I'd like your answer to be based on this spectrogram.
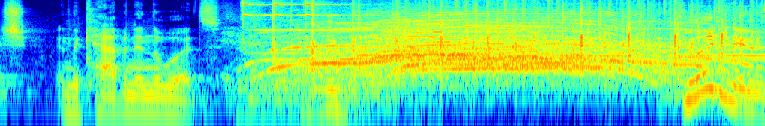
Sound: cheers and applause

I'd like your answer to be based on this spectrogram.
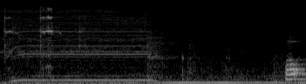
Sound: phone buzzes

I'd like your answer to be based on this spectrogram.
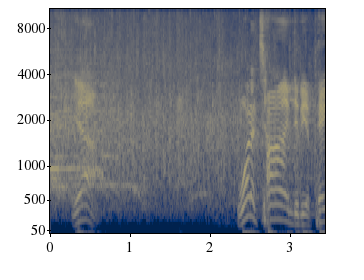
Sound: cheering and applause

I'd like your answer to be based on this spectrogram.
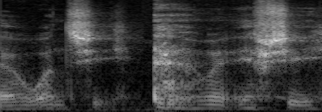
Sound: clears throat

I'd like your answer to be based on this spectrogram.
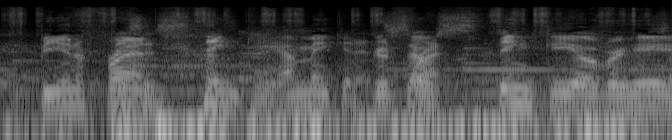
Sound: chuckling

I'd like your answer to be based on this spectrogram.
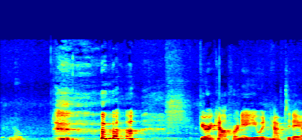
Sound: laughs

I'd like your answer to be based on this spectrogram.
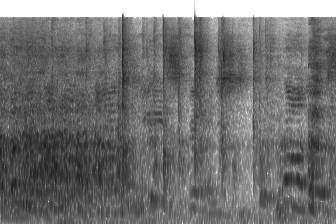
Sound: audience laughs

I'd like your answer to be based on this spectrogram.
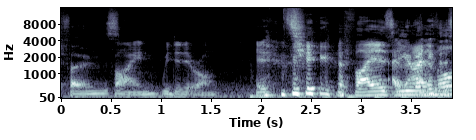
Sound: both laugh

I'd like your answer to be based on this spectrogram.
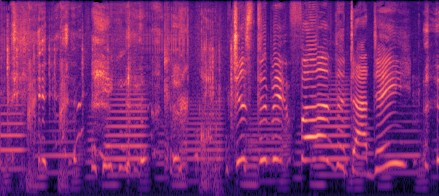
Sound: kids giggle; snorts

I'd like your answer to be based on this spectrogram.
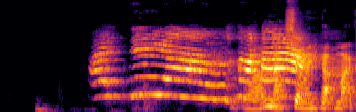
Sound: laughs

